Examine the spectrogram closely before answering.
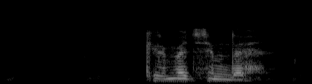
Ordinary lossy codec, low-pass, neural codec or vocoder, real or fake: Opus, 32 kbps; 5.4 kHz; none; real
